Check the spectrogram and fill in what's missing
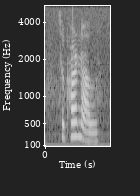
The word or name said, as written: supernal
